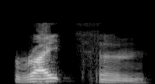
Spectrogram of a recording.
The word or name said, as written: wrightson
